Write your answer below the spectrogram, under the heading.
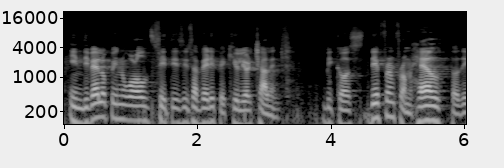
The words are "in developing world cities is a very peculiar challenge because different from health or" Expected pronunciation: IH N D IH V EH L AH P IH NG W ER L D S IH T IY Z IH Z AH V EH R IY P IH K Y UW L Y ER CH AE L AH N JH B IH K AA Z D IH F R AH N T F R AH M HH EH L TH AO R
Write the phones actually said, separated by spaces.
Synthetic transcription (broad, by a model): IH N D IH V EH L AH P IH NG W ER L D S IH T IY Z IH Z AH V EH R IY P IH K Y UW L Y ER CH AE L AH N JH B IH K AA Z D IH F R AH N T F R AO M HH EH L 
